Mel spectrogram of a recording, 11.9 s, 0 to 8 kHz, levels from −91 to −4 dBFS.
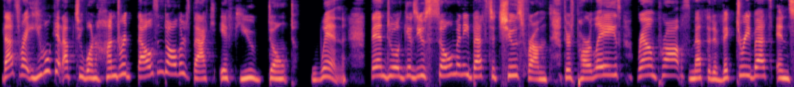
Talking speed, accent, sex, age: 155 wpm, American, female, 20-39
